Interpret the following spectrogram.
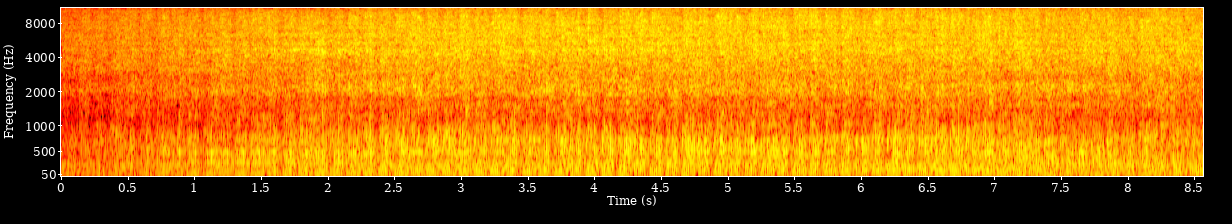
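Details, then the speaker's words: Ford Falcon XB hardtop restoration after rewiring, no coolant in it, earlier noise now gone (owner unsure why): even settled idle with steady low drone, no knocking; normal idle. "But yeah, that's that noise is gone now."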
